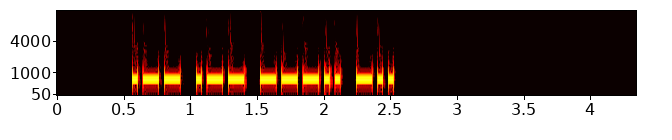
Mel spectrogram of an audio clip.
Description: Morse code, heard as a keyed tone, about 30 wpm, 700 Hz. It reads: WW8D
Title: USA Call Signs - 4 Characters - Repeated 2x - 30wpm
